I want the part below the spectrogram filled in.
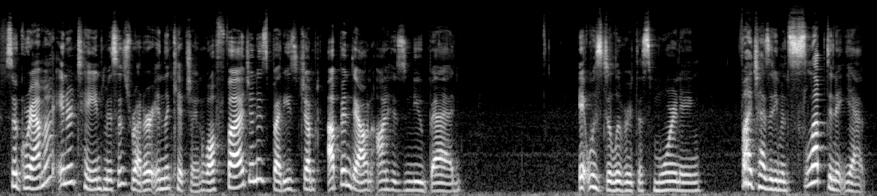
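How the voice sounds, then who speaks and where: A woman reads a children's story aloud in the manner of a teacher. Her delivery is animated, with pitch that swings widely, and she acts out what the characters say. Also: normal speed. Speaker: teacher reading a book aloud to pupils.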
